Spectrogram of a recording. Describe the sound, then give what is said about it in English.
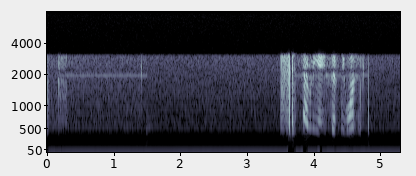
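Telephone keypad dialing tones on a thin, narrow-band line: a couple of brief, faint beeps early on, then after a lull a louder cluster of rapid tones mixed with other sound. “dialing 7851.”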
